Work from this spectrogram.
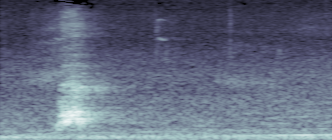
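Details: Neighbour's dog barking next door, described as never shutting up and apparently provoked by a person talking; a single short, mid-pitched bark sounds at half a second, then only low steady background hum.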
